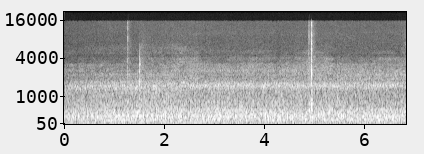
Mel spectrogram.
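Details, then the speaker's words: Jeep ZJ fuel-injected gas engine cold start at about -21°C, warming up at night with the windows frozen and the rear defogger on: a low, steady rumble with no misses or knocks, a normal healthy cold idle. "And we're just going to let this engine warm up and thaw out the windows here."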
